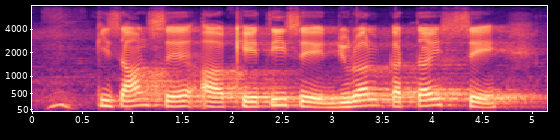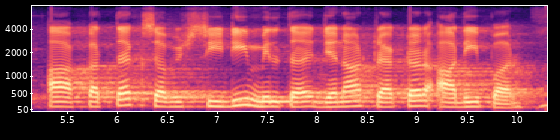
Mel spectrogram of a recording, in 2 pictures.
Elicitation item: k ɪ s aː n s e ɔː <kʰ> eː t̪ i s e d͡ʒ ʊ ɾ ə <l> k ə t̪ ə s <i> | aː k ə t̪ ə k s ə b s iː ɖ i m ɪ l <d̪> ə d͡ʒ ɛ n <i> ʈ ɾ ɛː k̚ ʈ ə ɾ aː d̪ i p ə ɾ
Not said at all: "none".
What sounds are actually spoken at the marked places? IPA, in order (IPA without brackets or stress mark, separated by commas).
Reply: kʰ, l, e, t̪, a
